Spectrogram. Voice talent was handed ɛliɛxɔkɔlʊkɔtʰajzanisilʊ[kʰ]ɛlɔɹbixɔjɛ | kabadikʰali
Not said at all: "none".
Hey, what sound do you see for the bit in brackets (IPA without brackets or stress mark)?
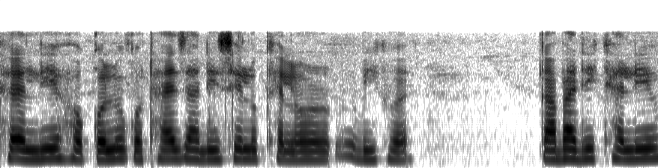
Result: kʰ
